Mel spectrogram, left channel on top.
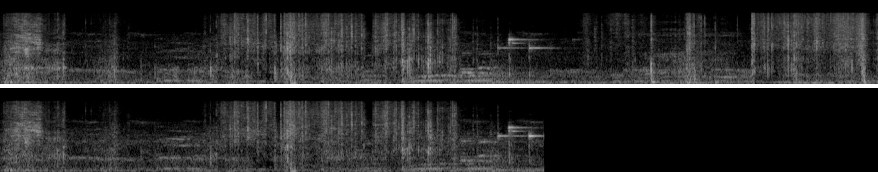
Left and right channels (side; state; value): right; drops out; at 5.5 s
